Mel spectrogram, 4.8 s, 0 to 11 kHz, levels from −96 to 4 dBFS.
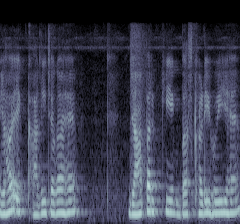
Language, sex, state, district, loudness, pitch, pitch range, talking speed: Hindi, male, Bihar, Saharsa, -23 LUFS, 170 Hz, 160-185 Hz, 160 wpm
